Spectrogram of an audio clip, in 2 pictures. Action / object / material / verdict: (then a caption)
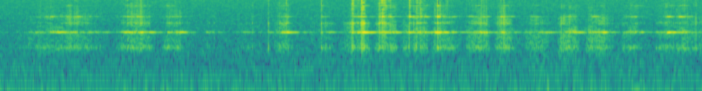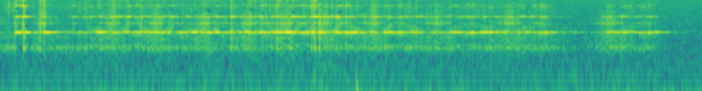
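tap / glass drinking tumbler / glass / none. A small, clear, empty drinking glass with a red mark is held up in one hand and tapped with the fingertips of the other. It gives quick, irregular clinking, chime-like hits with short, bright rings over a soft background hiss.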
